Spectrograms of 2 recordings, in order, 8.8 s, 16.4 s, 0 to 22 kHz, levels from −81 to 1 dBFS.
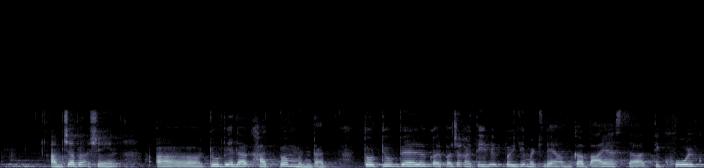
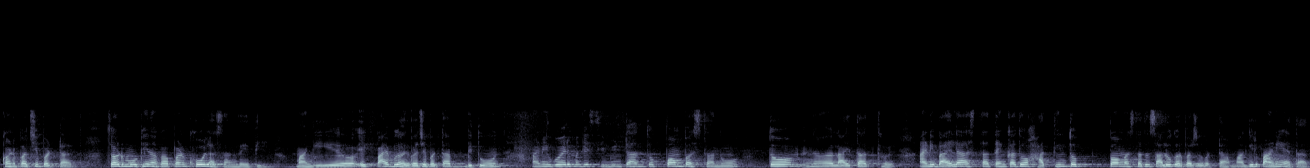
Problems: constant background noise, background conversations at intervals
